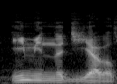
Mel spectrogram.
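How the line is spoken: Plain. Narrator (Russian): сказал он

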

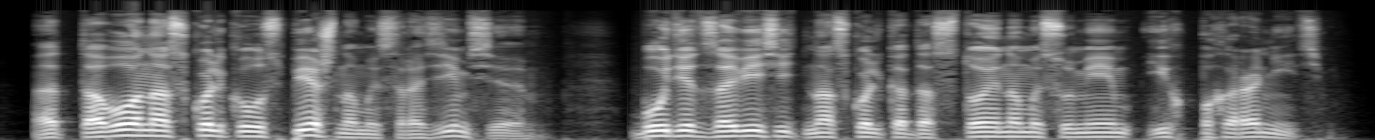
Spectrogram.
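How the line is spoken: Loud. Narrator (Russian): громко сказал он

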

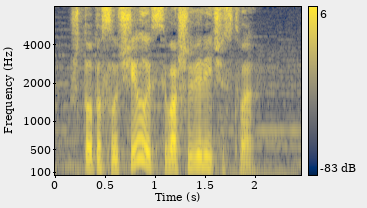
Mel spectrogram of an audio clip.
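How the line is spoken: Dry question. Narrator (Russian): сухо спросил Дэриан

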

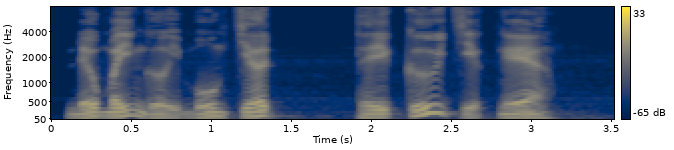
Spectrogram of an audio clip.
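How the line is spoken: Frightening voice. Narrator (Vietnamese): khuôn mặt ông ta nhăn lại một cách xấu xí, nói bằng giọng đáng sợ

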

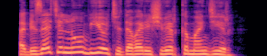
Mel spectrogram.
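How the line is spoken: Loud agreement. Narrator (Russian): громко ответила я, соглашаясь

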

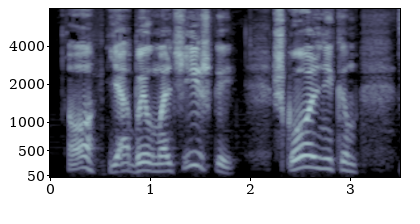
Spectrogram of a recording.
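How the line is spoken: Embarrassed laugh. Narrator (Russian): засмеялся, но все же немножко смутился

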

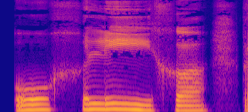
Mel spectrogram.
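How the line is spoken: Sudden groan. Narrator (Russian): простонал вдруг Збуд

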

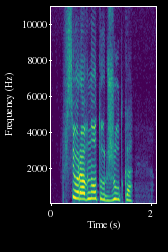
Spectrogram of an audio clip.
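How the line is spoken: Sigh. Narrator (Russian): Альма вздохнула

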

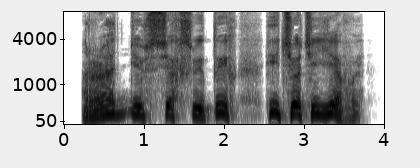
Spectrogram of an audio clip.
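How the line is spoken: Loud exhale. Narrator (Russian): шумно выдохнул он

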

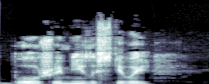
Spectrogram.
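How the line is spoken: Muttered. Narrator (Russian): Зэму пробормотал

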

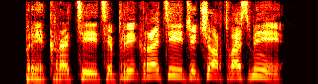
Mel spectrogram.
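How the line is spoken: Strained yell. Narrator (Russian): надсадно заорал Джонни

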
